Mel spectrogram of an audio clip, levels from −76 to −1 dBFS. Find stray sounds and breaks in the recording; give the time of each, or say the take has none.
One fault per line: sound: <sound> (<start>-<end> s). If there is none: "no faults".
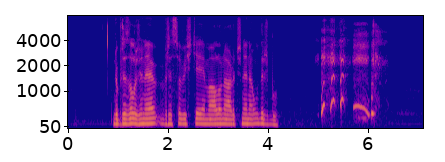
sound: laugh (4.9-6.5 s)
